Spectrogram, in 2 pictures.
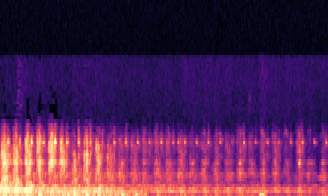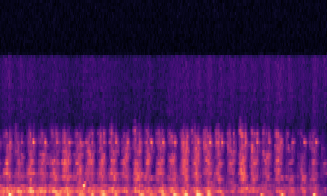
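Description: Electric sewing machine stitching in a fast, even run of needle strokes, loudest at first and quieter from about a second and a half in, with a few soft thumps along the way.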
